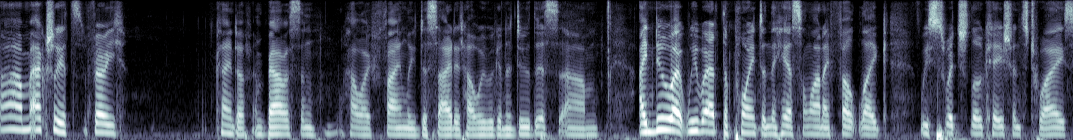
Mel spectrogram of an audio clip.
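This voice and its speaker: A woman with a strong Boston accent, very deep and low in pitch, at a very fast pace with ordinary pitch variation, on a very clean recording with a silent background. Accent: strong Boston North End. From Boston, North End. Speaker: restaurant owner, former hairdresser. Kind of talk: storytelling in radio interview. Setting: radio studio.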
